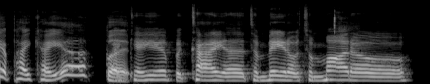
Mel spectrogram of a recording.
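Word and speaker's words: Pikaia: fish is like huis and picaya is that how you say it Paya I say it Paya but Paya Paya tomato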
